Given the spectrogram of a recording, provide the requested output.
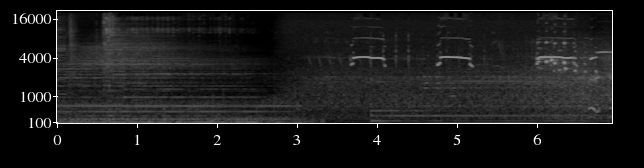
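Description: A bald eagle gives thin, high-pitched shrieking notes in short bursts about once a second, over a low musical hum and earlier loud background noise.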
